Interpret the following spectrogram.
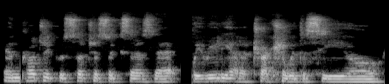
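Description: A man's voice: medium pitch, steady tone, fast, poor audio. A man from Belgium whose first language is Dutch, speaking with a Belgian Dutch accent as an earnest, enthusiastic interview guest who often adds "you know" and "right?". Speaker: guest, HR executive. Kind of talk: interview conversation.

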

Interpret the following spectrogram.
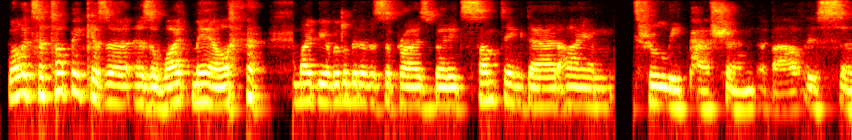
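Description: A man's voice: mid-range voice, a little mellow, rough recording. Belgian man with a Dutch accent. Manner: earnest, enthusiastic, uses "you know" and "right?" often. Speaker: guest, HR executive. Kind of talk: interview conversation.

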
